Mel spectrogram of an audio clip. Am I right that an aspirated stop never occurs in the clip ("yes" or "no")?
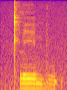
no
